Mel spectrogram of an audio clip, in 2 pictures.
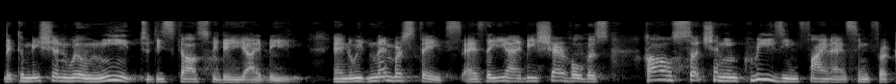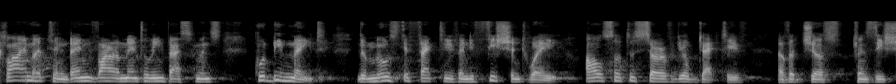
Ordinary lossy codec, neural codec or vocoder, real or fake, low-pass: none; codec, 16 kHz, 2 kbps, FreqCodec, larger model; fake; none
